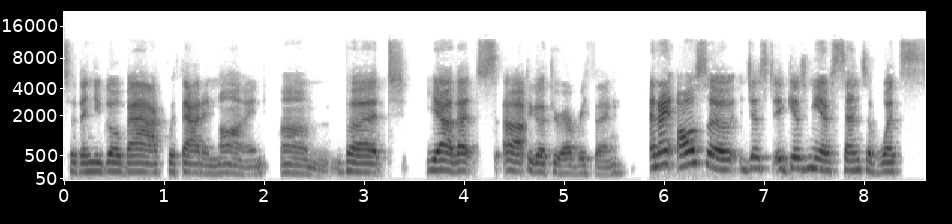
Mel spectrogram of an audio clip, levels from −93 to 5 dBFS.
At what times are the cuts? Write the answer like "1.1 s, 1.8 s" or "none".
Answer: 2.1 s, 4.6 s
